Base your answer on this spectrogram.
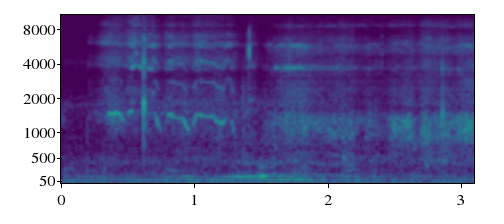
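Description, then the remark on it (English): Someone draws on a Honey Farm vape pen, a thin, wheezy airflow with wavering whistle-like tones that lasts about three seconds, broken by a few small clicks. No one speaks. “But let's go ahead and hit these pens to start us off.”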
